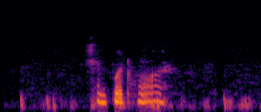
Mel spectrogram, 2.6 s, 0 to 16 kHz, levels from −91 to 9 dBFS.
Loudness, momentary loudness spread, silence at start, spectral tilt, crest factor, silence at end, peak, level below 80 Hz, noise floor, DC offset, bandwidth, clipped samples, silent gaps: -27 LUFS; 25 LU; 0.2 s; -10.5 dB/octave; 22 dB; 0.15 s; -8 dBFS; -68 dBFS; -52 dBFS; under 0.1%; 4.1 kHz; under 0.1%; none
